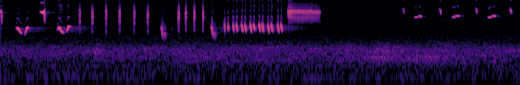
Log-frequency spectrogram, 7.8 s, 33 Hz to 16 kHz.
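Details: A male thrush nightingale (Luscinia luscinia) sings in Tsaritsyno park, Moscow, on 12 May 2022: a loud, varied phrase of rich whistles, a sharp dry clicking rattle, a buzzy churr, then spaced high piping notes, over a faint background hum.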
